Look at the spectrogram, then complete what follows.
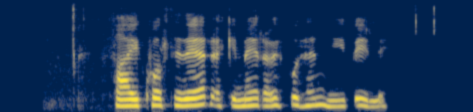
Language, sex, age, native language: Icelandic, female, 50-59, Icelandic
